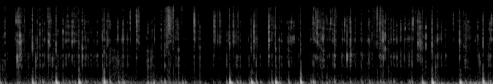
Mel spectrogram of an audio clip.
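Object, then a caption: Expanded polypropylene foam roller. Fingertips and nails scratch and tap the textured bead-foam surface of a large, cylindrical, red-and-white speckled expanded polypropylene (EPP) foam massage roller, held horizontally in both hands in front of the microphone. Rapid, irregular dull taps thud low with almost no ring, over a dry, bright scratching rustle.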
